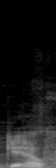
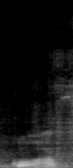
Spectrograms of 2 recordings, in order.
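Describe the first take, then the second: First: The first vowel is a front e. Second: The first vowel is a rounded o. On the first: "कोहफ या केहफ वगैरह नहीं पढ़ते हैं" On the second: "कोहफ या केहफ वगैरह नहीं पढ़ते हैं"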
